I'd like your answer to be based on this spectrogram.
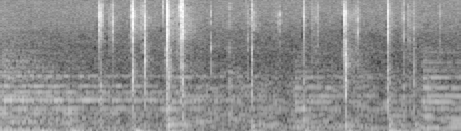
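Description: Quiet, irregular clicks of typing on a computer keyboard, a few quick bursts of keystrokes close by, with no talking.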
